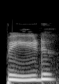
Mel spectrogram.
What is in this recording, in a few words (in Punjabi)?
"bheerr", Punjabi; ਭੀੜ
